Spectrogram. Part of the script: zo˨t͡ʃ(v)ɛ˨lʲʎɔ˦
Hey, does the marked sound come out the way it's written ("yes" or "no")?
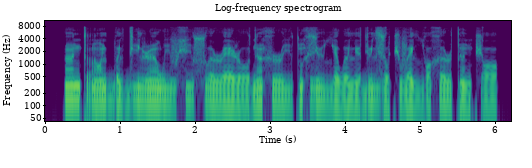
yes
